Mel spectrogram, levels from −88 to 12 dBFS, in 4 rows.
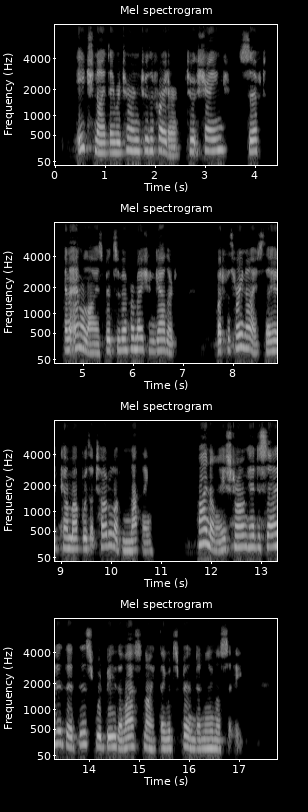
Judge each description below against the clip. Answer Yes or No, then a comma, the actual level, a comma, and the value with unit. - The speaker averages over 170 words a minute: No, average, 160 wpm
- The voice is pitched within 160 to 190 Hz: Yes, medium, 185 Hz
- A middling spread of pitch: Yes, average, 4.1 semitones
